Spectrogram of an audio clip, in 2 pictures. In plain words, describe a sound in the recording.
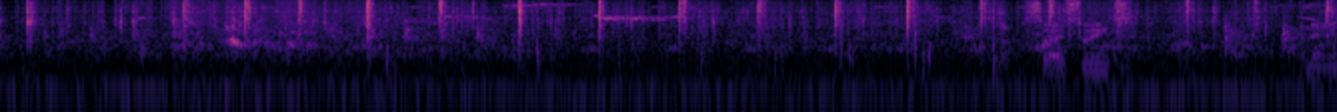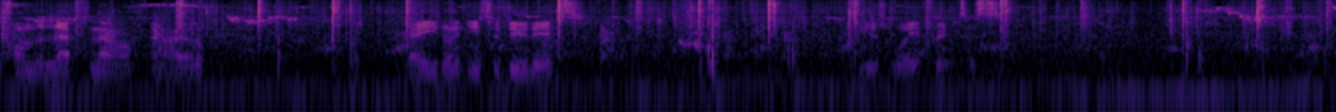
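A jump rope clicks rhythmically against pavement.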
